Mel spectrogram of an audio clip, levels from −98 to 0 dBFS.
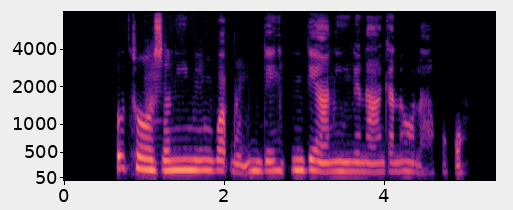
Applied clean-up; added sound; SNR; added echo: neural mask model DeepFilterNet 3.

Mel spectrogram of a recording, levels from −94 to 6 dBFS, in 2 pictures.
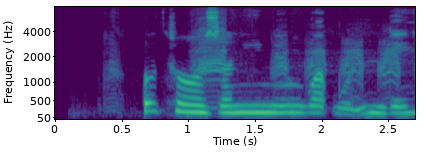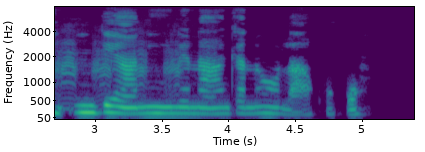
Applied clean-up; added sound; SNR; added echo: none; Bird; 19 dB; none.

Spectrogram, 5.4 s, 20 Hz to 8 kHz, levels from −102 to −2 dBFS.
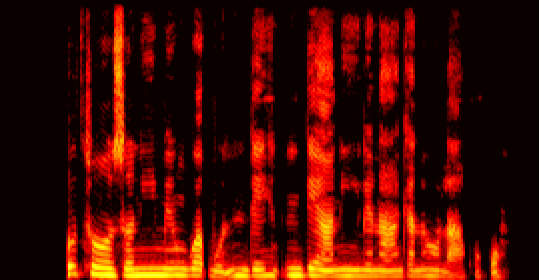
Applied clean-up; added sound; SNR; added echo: none; none; none; none.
